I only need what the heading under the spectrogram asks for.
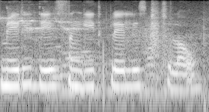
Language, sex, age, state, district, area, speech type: Punjabi, female, 30-45, Punjab, Patiala, urban, read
